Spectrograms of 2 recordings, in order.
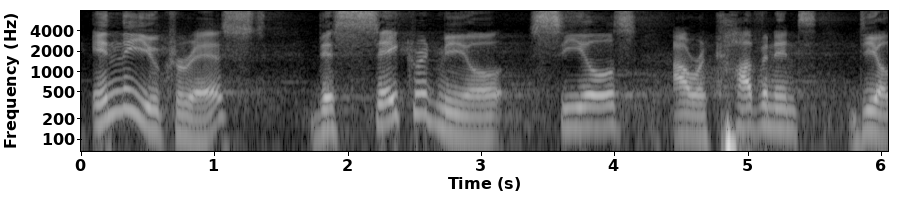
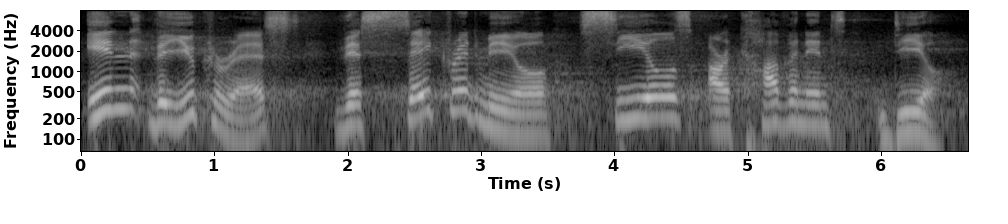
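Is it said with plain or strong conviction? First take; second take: plain; strong. First: It is said in a plain, ordinary way. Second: It is said forcefully, with strong conviction.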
